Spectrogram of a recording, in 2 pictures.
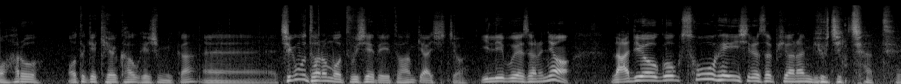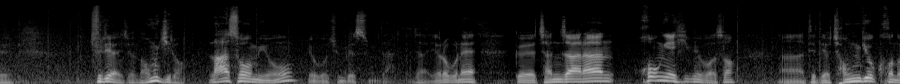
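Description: Nothing technical goes wrong in this speech recording; the only extra sound is the room's own background noise, sitting about 24 dB below the speech, as any microphone in that space would pick up.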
